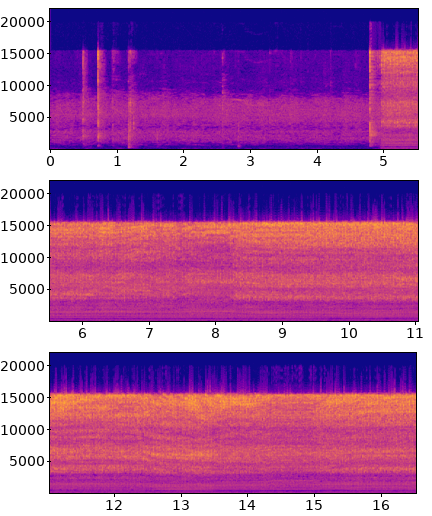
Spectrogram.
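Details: Handling clicks, then a loud, steady buzzing motor hum starts and runs on: a piston compressor nebulizer running during unboxing.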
